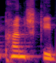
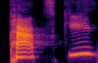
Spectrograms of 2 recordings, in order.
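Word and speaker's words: pączki: hello M happy happy punchkey day so I was living in Michigan I was told that this is pronounced punch key right patsky seems like it would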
